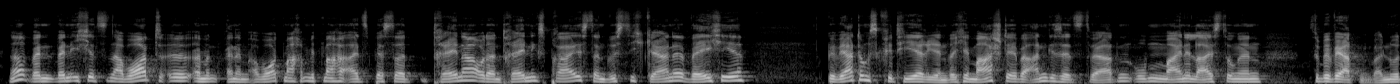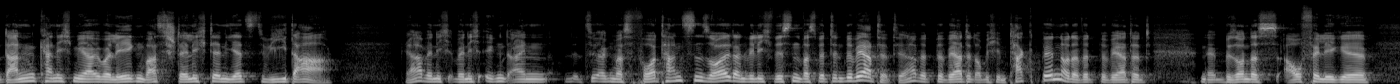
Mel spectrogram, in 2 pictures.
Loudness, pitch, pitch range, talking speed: -23 LUFS, 130 Hz, 120-150 Hz, 165 wpm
